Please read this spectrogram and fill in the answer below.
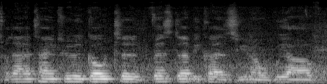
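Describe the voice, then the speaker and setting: An American man in relaxed, casual conversation as a guest. His mid-pitched voice sits a little away from the microphone, with faint room noise around it, and he speaks in a loose, laid-back way full of "you know". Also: brisk, distant mic, rough recording. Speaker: guest, local performer. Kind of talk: casual chat. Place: radio studio.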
